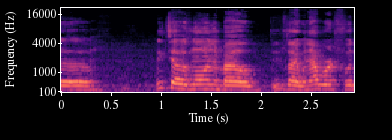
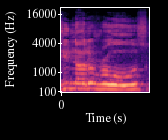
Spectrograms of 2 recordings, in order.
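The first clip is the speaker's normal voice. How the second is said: much louder, hammered "you know the rules"; mock stern shout; loud scolding; 9 dB louder than usual. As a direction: lay down the law. Acted confrontation.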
